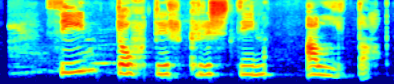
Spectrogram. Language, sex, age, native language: Icelandic, female, 9, Icelandic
